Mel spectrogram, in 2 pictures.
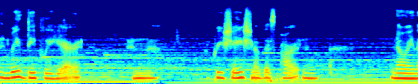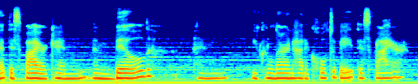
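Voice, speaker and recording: A woman speaks at a very slow pace with long, frequent pauses. Faint music plays behind a dry sound with no echo. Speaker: meditation guide. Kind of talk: guided meditation. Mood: calm, soothing, warm. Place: home room. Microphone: handheld.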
